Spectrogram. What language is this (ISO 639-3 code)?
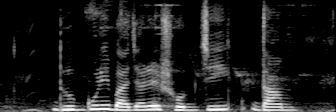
ben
